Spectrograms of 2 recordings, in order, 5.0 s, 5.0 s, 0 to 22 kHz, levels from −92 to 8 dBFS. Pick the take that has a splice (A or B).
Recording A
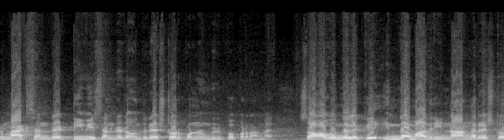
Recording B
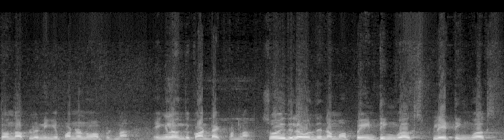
B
